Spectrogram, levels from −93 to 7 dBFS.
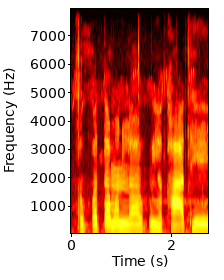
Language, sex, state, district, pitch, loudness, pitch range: Chhattisgarhi, female, Chhattisgarh, Korba, 195 Hz, -16 LUFS, 190-205 Hz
